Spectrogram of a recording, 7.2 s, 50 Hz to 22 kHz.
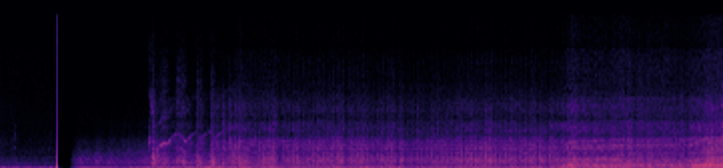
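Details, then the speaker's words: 2018 Dynapac CC5200 double drum vibratory roller, Cummins 135 hp diesel, 6,764 hours, both drums vibrating: deep steady diesel rumble with heavy low vibration, even, no knocks or misses; runs good. "so here in a little bit we'll fire it up and you'll see that it runs good both drums are vibrating as I get up close to them here"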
